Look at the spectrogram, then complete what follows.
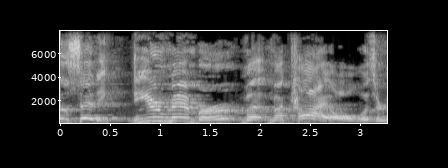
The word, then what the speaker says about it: Michal: But Michal is basically a more appropriate name to say her. But she liked David. But do you know that Michelle, which I'm going to say it that way, it's not how you say it, but I say Michelle.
